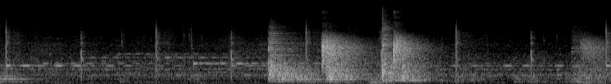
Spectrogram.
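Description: A Russian billiards shot: three loud knocks about half a second apart as the cue strikes the ball and the large, heavy balls collide.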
